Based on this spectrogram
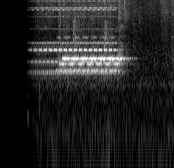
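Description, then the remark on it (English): A telephone bell rings once in a sustained, bright, metallic trill lasting about two seconds, then fades into a low background rumble. Nobody speaks. “Yes, I can hear the phone ring now.”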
